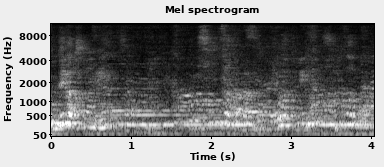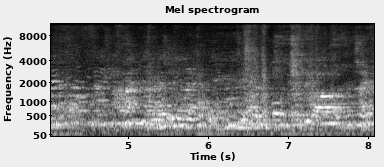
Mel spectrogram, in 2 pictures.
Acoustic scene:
cafe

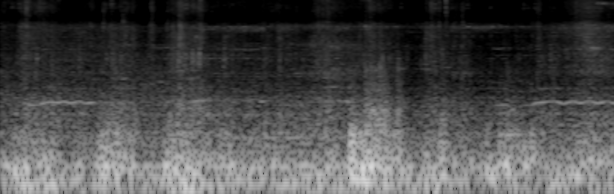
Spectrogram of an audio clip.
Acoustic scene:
bus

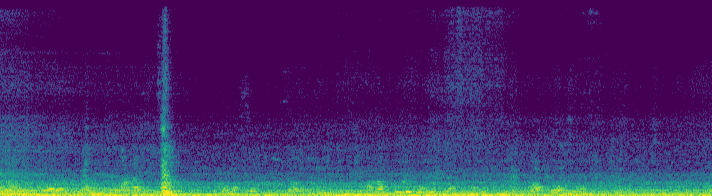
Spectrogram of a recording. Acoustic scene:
subway station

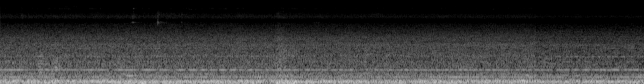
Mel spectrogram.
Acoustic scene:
subway train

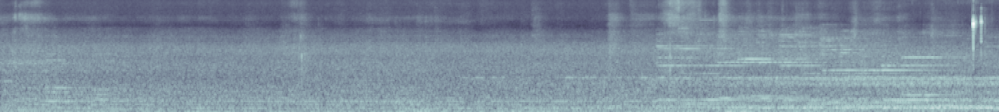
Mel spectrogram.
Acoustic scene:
subway station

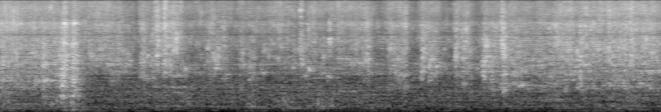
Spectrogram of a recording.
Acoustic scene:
kitchen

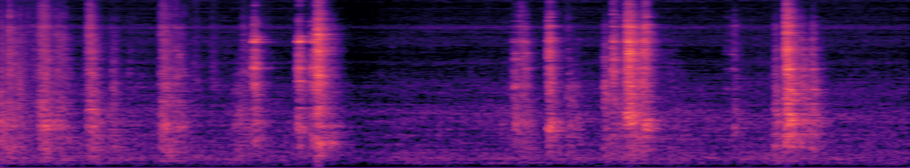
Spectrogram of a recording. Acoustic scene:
kitchen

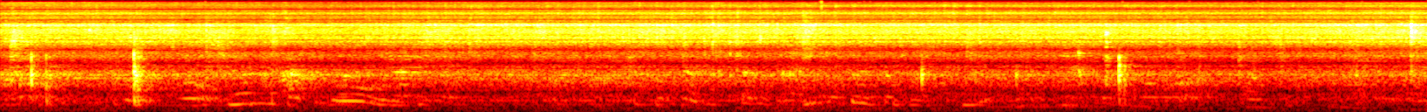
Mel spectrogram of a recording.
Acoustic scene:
restaurant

